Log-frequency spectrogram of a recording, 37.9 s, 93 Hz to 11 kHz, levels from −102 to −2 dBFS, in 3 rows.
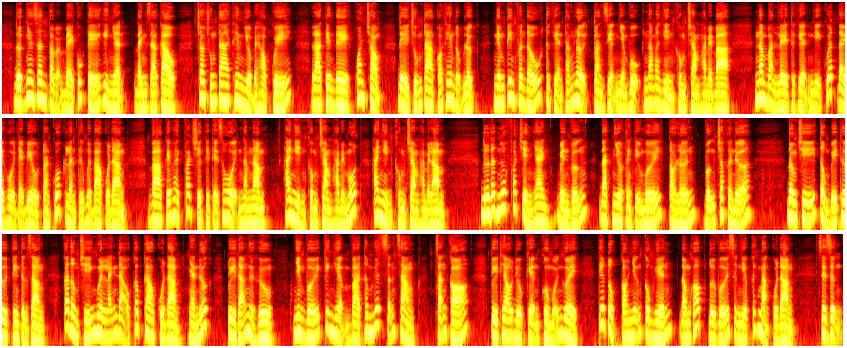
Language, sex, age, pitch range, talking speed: Vietnamese, male, 20-39, 115-160 Hz, 250 wpm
